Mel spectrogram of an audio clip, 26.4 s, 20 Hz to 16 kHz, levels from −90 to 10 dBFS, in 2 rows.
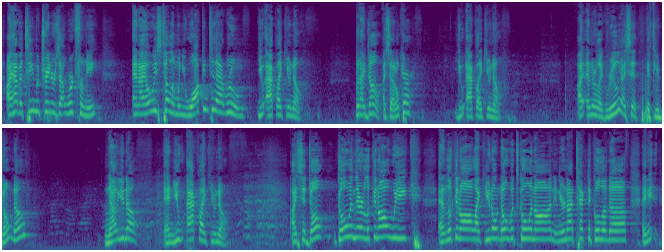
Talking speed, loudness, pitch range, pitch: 195 wpm, -22 LUFS, 200-280 Hz, 245 Hz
